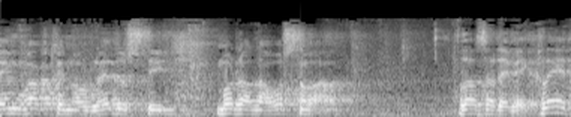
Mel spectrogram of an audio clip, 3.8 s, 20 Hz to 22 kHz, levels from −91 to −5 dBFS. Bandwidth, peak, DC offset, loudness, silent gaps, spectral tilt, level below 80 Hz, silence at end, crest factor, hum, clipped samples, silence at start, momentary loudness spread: 11.5 kHz; 0 dBFS; under 0.1%; -15 LUFS; none; -3.5 dB/octave; -44 dBFS; 0 s; 16 dB; none; under 0.1%; 0 s; 13 LU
